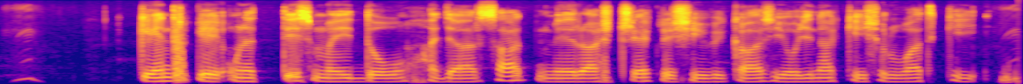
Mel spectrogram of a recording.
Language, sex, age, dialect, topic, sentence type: Hindi, male, 18-24, Hindustani Malvi Khadi Boli, agriculture, statement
